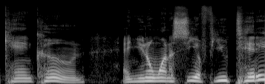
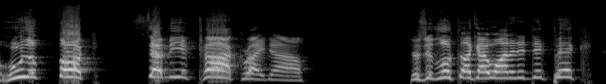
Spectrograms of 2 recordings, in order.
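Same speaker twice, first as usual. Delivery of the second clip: very high, drawn-out outraged yell; hammed-up screaming demand, pitched way up; mock enraged shout; 13 semitones higher, slower than usual. Woman stopping her car over a picture, mock enraged shout.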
